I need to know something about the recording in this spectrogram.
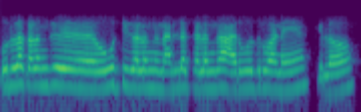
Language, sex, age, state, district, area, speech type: Tamil, female, 45-60, Tamil Nadu, Madurai, urban, conversation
